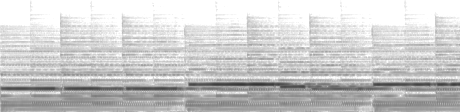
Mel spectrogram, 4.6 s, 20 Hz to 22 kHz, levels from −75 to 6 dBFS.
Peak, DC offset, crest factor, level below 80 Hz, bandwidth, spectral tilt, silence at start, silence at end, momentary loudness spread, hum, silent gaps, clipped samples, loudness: -8 dBFS; under 0.1%; 12 dB; -66 dBFS; 14.5 kHz; -3.5 dB/octave; 0 s; 0 s; 9 LU; none; none; under 0.1%; -20 LUFS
